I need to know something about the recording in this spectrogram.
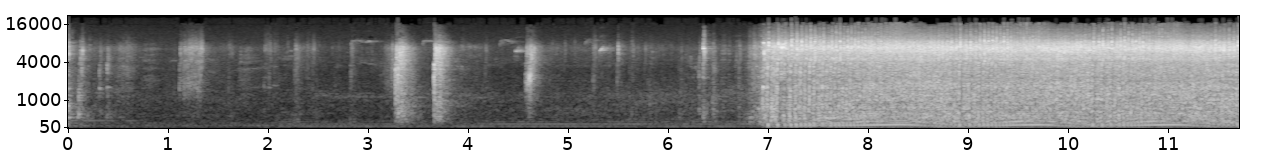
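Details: Briggs & Stratton 350 Classic mower engine revs rise and fall about three times a second in steady hunting, even after new governor springs and carb diaphragm and gasket; surging caused by a big crack in the fuel tank at the carburetor joint.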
